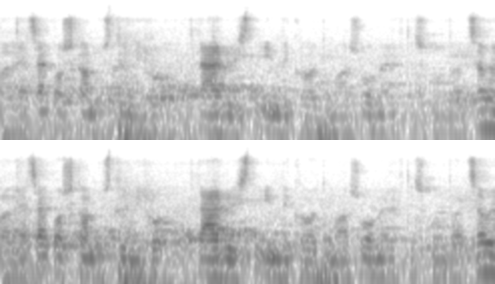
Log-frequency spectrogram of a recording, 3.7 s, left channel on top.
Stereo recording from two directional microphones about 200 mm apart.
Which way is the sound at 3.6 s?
20° right (ahead or behind).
